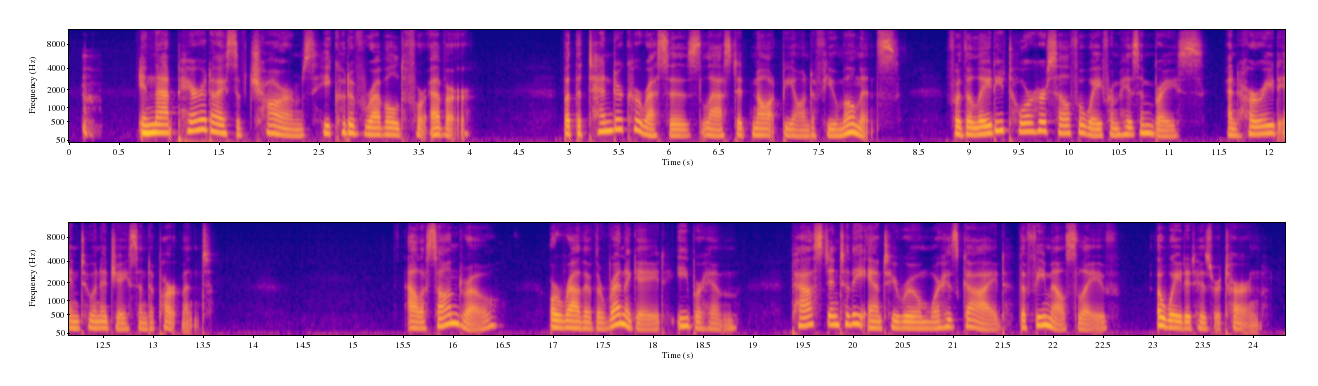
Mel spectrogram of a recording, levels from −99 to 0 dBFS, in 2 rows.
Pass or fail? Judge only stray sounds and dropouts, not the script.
fail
